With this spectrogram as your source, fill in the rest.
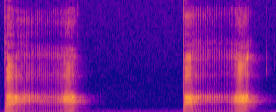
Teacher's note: the uh third tone has this characteristic trough at the bottom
